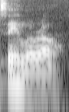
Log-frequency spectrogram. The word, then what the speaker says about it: Saint Laurent: spelled Laurent, but that's not how they say it. It's Saint Laurent.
